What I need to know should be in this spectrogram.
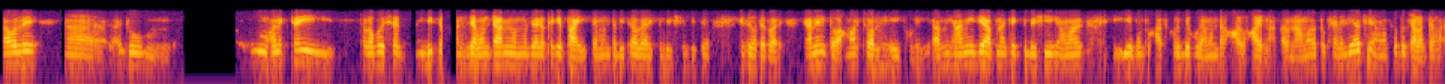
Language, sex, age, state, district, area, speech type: Bengali, male, 30-45, West Bengal, Hooghly, urban, conversation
